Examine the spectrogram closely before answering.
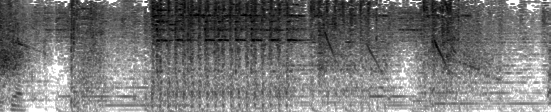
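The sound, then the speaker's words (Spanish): Gunfire in the jungle scene of the film Die Another Day, shots fired from above and at James: loud, dense bursts of shooting and crashing impacts that run almost continuously, with a brief dip before swelling again. “James y Miranda caen a la selva. Tao dispara desde arriba y Miranda dispara hacia James”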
